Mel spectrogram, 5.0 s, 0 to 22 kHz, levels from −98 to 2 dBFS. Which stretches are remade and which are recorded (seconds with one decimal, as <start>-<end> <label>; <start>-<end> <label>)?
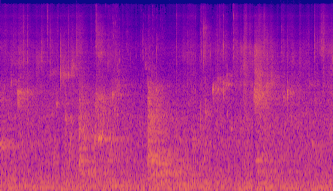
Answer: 0.0-1.5 remade; 1.5-2.5 recorded; 2.5-2.9 remade; 2.9-3.5 recorded; 3.5-5.0 remade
